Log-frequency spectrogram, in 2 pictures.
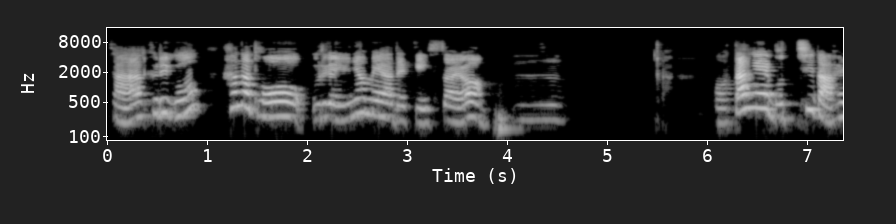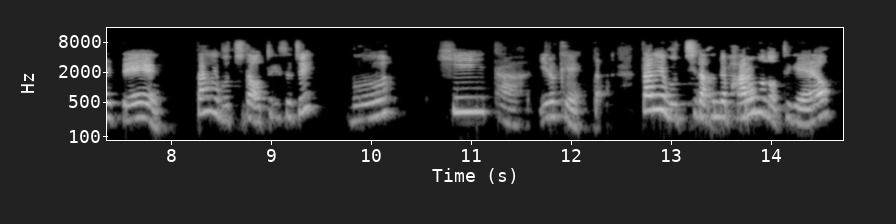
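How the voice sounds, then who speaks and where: A woman's voice: on the high side, big pitch swings, moderate pace, pushed and bright. A woman teacher giving an online grammar lesson, explaining patiently and asking her students questions she then answers herself.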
